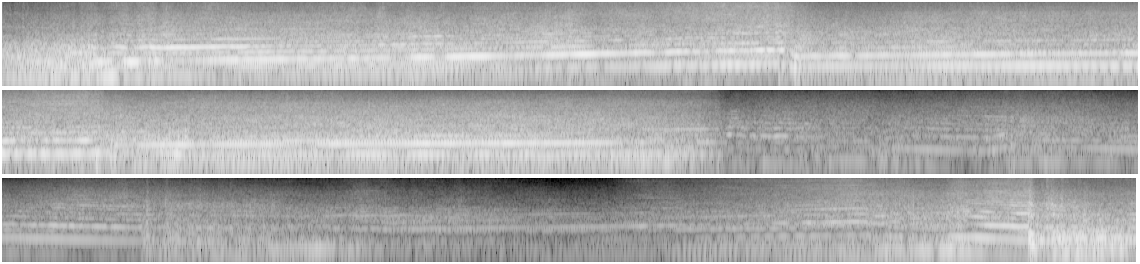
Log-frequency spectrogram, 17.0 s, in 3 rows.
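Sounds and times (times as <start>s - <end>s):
car engine accelerating hard: 0.0s - 13.2s.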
